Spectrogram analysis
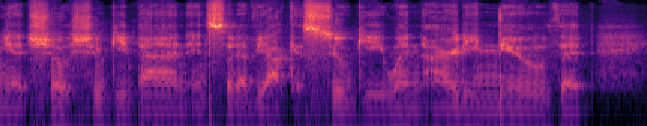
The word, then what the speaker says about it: yakisugi: I was calling it Sho Sugiban instead of Yakasugi when I already knew that Yakasugi was the right name, but I couldn't come up with a decent answer.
